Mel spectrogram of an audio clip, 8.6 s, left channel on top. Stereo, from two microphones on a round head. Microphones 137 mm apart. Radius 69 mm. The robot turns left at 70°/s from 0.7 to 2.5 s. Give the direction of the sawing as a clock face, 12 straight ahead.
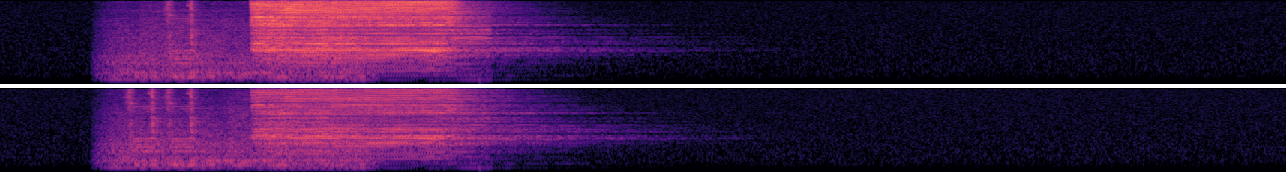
9 o'clock.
